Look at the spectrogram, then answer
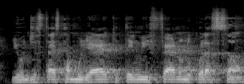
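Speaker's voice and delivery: ordinary delivery, nothing marked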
